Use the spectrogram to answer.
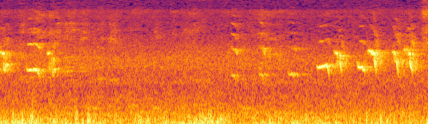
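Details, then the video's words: Household cockatiel giving a few sparse chirps early, then a quicker cluster of short, sharp tweets near the end, all set against a constant deep hum of background noise. "My cocktail making interesting sounds"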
